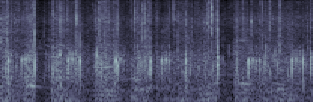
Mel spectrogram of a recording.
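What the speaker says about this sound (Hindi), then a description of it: "मुझे उम्मीद नहीं थी कि इतनी भी तालियां बजेंगी" Audience applause rings out at a Holi poetry gathering, a dense, steady wash of many hands clapping close by for the full stretch, with crowd voices mixed in.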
